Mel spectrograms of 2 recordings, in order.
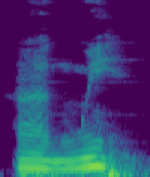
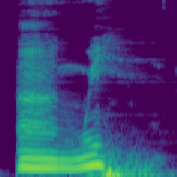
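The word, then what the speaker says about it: aguĩ: cerca yo diría Ai angui angui es cerca angui ui se pronuncia de esta manera creo que sería uno de los fonemas tanto difícil de pronunciarse angi angii Entonces es cerca cerca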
